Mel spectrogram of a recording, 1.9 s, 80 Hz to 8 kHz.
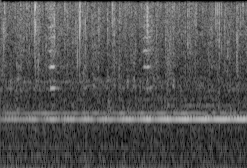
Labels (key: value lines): label: anthrophony, boat engine
recorder: SoundTrap 500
